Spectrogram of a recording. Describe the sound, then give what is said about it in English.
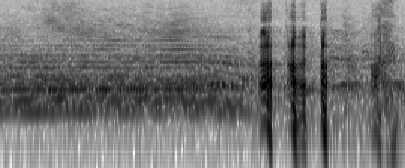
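A freight train's horn blows in a long, steady chord for a few seconds, then fades as several brief, louder bursts of voices break in over the passing train. “Let's let the train pass.”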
